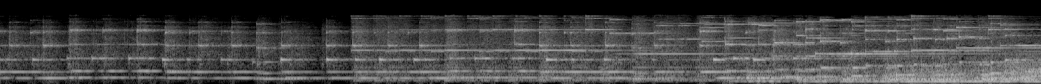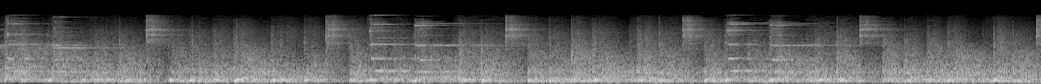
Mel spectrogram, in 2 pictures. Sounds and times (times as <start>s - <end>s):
Bass drum: 9.8s - 20.8s
Rimshot: 11.0s - 20.8s.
